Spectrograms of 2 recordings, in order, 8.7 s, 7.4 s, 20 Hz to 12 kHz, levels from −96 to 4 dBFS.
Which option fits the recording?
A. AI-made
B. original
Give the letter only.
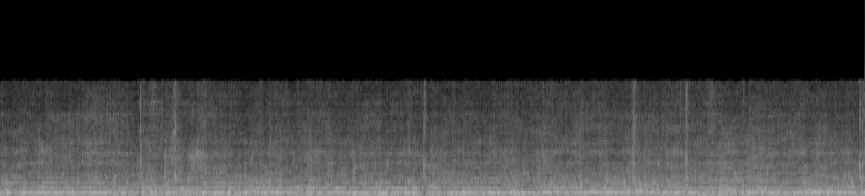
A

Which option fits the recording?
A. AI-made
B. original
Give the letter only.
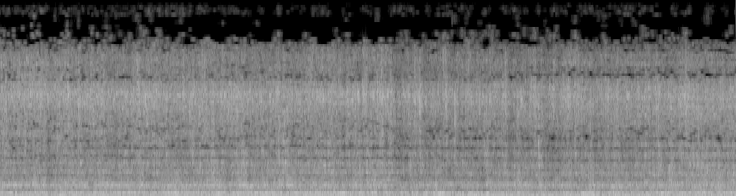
B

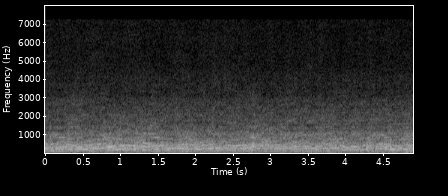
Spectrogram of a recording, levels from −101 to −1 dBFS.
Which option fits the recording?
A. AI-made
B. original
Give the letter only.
A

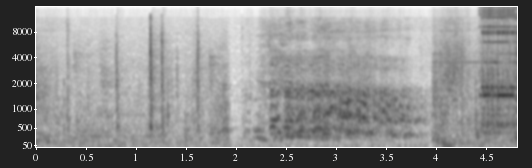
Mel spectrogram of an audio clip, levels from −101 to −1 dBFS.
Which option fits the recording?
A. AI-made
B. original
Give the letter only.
B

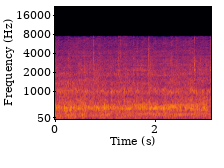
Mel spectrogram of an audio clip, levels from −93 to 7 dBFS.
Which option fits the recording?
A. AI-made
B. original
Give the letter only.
A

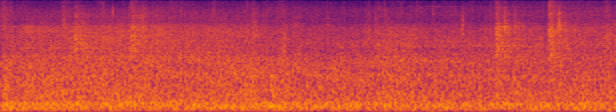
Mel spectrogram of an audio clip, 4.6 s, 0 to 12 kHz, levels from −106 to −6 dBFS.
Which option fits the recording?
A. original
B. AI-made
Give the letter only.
A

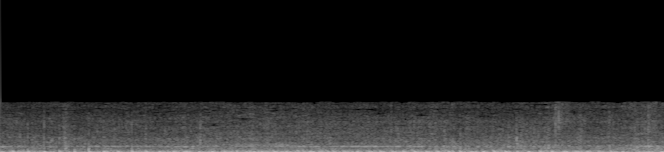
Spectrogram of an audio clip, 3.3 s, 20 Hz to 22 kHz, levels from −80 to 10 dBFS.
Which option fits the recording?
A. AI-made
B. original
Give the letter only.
A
